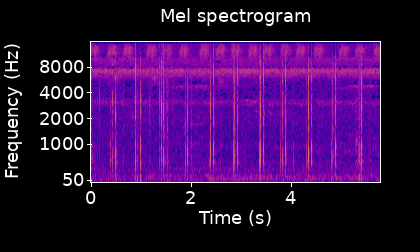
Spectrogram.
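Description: Fingertips tap a small, hollow white plastic tub held close to the mic. Short, dry, hollow clicks come in quick pairs and clusters about twice a second, with a mid-pitched knock around 700 Hz. A faint steady hiss and a bright, thin whine sit underneath.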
